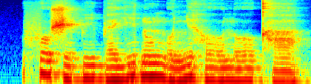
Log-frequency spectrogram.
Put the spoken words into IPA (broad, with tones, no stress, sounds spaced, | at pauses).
f o˦ ʃ ɪ˨ p i˨ b ɛ˨ j i˦ ɗ ũ˦ ŋ o˨ ɲ ɪ˦ h oː˨ n oː˨ kʰ a˨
